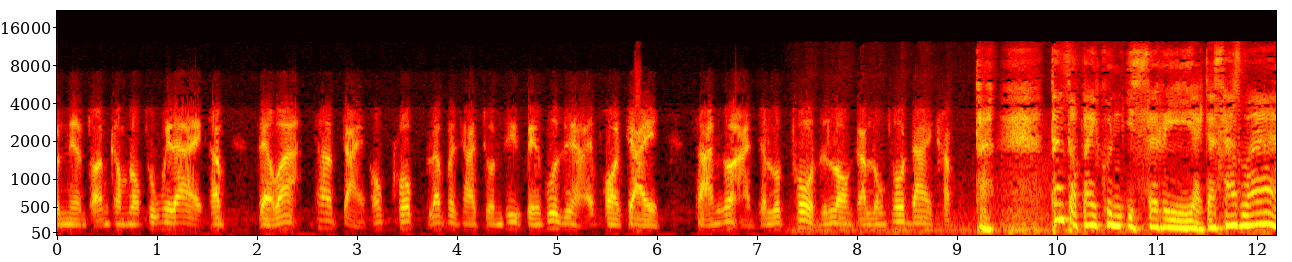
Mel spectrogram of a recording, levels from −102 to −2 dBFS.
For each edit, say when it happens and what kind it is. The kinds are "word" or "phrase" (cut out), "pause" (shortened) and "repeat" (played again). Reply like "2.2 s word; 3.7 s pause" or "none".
none

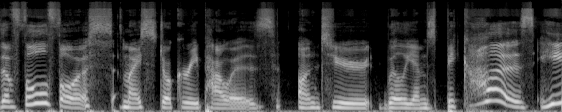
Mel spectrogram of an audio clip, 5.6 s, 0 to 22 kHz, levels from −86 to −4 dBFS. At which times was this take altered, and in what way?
1.2 s word; 3.8 s word

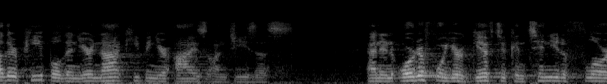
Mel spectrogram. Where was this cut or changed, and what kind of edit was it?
none

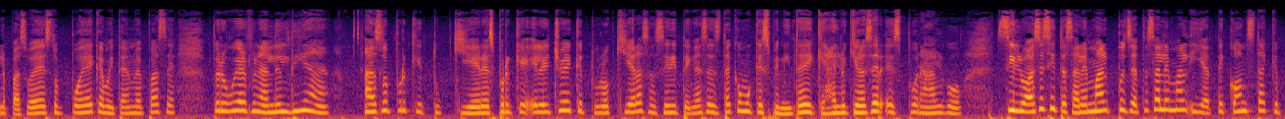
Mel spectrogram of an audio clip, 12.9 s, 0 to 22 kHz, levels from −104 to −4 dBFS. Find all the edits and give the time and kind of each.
none

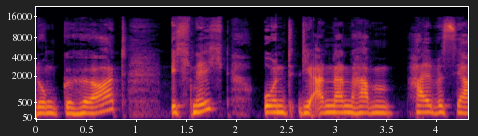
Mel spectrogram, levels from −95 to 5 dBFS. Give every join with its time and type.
none

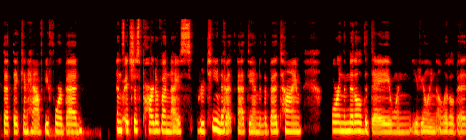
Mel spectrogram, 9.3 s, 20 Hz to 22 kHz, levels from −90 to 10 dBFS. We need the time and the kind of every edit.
2.4 s word; 4.5 s word; 8.4 s word

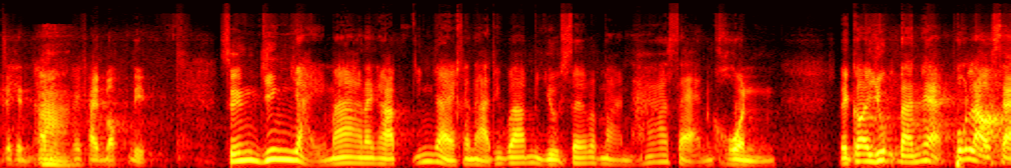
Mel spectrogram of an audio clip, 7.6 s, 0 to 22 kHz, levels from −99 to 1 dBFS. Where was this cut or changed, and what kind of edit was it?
none

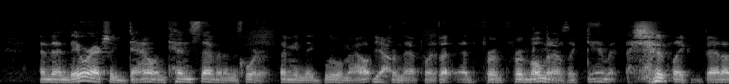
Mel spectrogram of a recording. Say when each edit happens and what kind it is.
2.4 s word; 4.3 s word

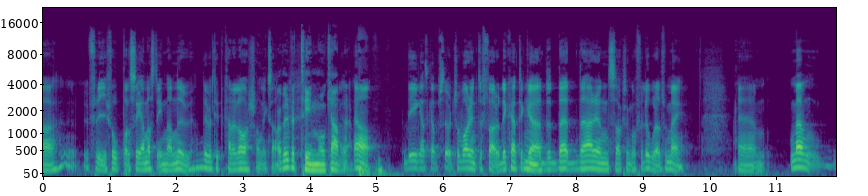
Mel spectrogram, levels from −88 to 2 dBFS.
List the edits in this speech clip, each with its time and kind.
none

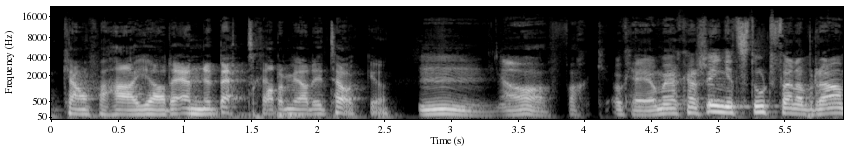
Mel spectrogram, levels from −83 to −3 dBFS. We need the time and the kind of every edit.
1.6 s word; 4.9 s word

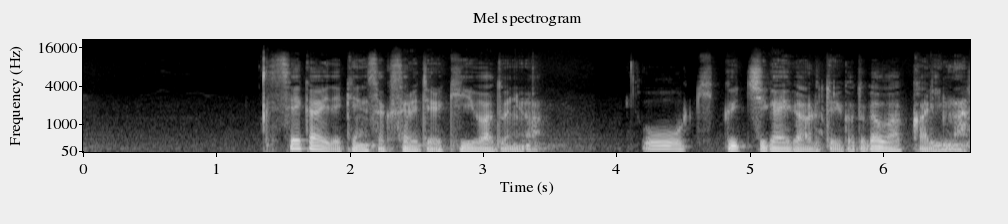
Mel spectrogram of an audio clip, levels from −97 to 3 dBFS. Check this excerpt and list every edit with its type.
3.8 s pause

